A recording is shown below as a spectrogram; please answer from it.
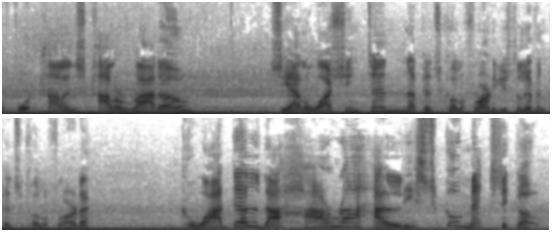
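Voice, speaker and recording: An older man from Mississippi reads out his viewers' locations in casual shout-outs by a lakefront, drawing out the place names sing-song style and tossing in chatty asides. His voice is high with a sharp tone, and there's a little hiss or hum.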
